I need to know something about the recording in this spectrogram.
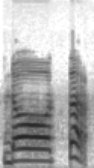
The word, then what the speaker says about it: daughter: D-A-U-G-H-T-E-R, bacanya daughter.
